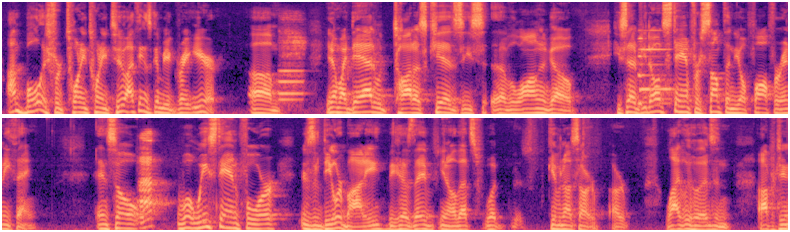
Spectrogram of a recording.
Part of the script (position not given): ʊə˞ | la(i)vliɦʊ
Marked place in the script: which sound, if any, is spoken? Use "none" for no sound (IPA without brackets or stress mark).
ɪ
